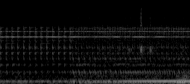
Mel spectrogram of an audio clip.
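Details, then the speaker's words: Brushless three-phase washing machine motor, rewired and driven by a simple transistor circuit at 30 V, about 0.45 A: faint pulsing hum settles into a steadier, higher tone as a reconnected coil brings it back to speed; normal run. "And you can see whenever I disconnect one of the coils, it slows [Music] down. It's a little more noisy. You hear it kick into high gear here again."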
